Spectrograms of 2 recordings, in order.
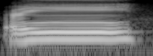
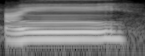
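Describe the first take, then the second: No difference in how they are said.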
